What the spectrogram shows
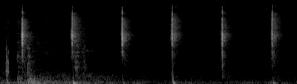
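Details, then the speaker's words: Opel Astra H with cylinder-2 misfire code P0302: a new cylinder-2 ignition coil module on a spark gap tester, fired by scanner activation, gives crisp, even snaps about twice a second, a strong normal spark. "вибираємо катушка запалення другого циліндра і нажимаємо старт активації і вже чую що Іскра в нас є і доволі"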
